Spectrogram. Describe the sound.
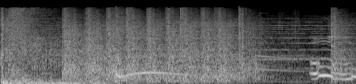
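Rapid automatic gunfire rattles in a video game robbery scene as a character is shot. A dense stream of shots lasts about two and a half seconds, and brief tonal electronic effects follow.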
